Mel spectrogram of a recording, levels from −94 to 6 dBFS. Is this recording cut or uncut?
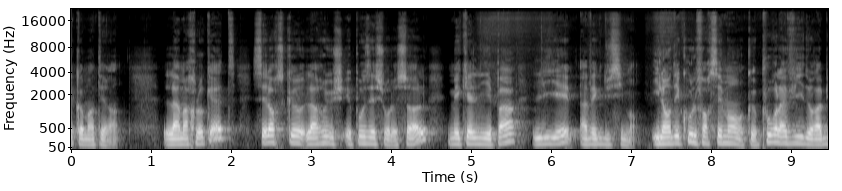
cut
